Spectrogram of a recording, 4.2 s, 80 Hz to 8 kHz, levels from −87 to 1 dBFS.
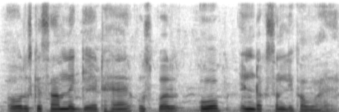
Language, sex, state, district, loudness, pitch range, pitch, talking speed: Hindi, male, Uttar Pradesh, Saharanpur, -16 LUFS, 145-165 Hz, 160 Hz, 185 wpm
